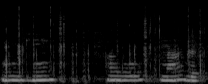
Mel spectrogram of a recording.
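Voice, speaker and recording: A woman's voice: mid-range voice, slow, background noise. A young woman, a bride chatting casually for her vlog and laughing often. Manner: giggly, laughs often, animated. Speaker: bride and vlogger.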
